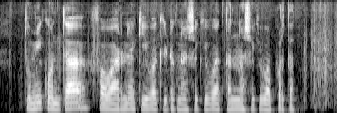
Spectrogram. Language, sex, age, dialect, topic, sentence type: Marathi, male, 51-55, Standard Marathi, agriculture, question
